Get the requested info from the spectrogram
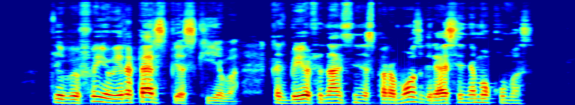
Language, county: Lithuanian, Kaunas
